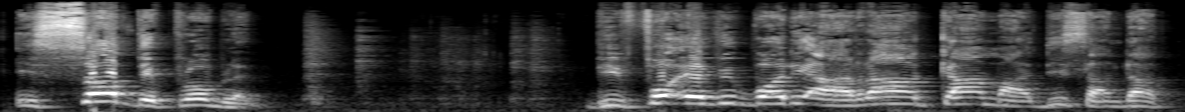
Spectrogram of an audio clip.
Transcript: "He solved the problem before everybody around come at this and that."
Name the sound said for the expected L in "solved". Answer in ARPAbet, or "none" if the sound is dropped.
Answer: L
